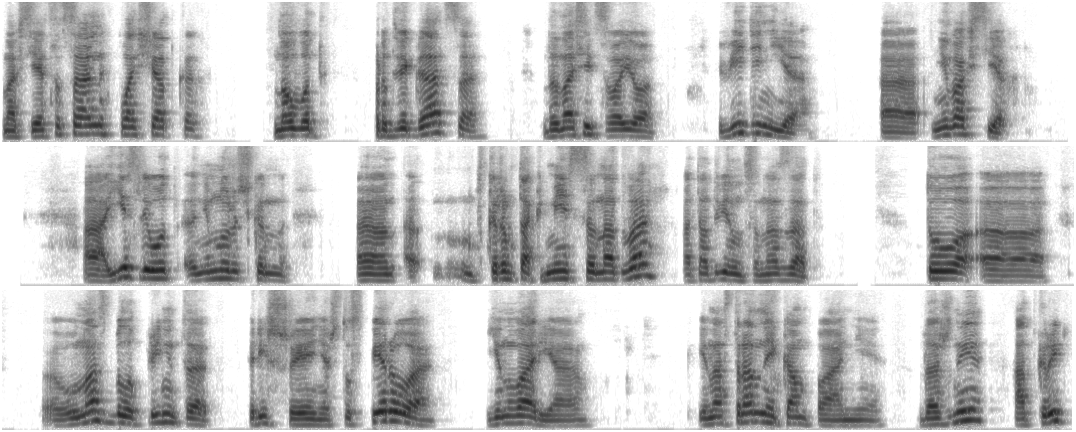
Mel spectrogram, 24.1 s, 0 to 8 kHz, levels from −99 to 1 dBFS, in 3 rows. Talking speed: 95 wpm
